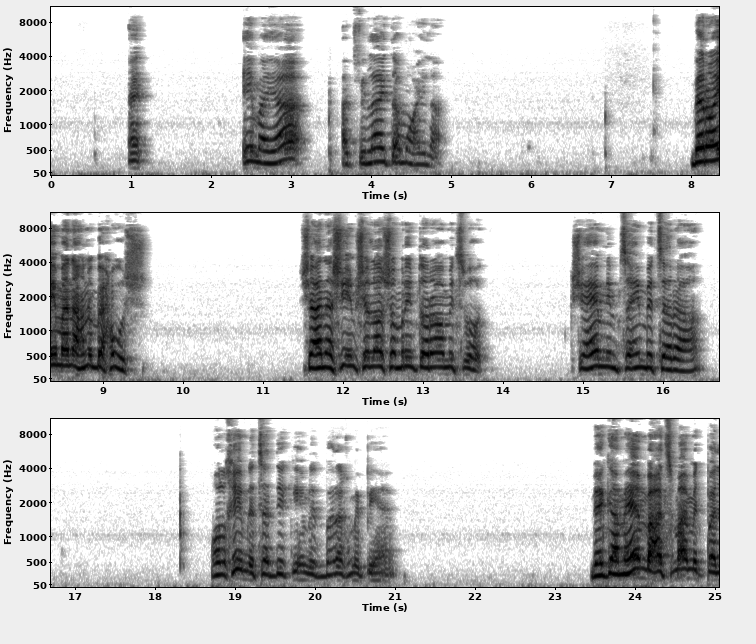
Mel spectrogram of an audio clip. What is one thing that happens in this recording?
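An elderly man speaks slowly and calmly in phrases with pauses, close to a microphone.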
